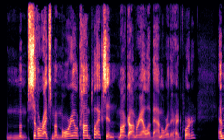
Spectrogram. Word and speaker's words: Montgomery: It's like when maybe, we probably don't pronounce the T. Yeah, Montgomery.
